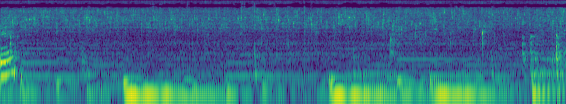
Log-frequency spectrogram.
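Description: Loud, continuous sizzle of pointed gourd frying in a pan, with occasional scraping and a low hum underneath.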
